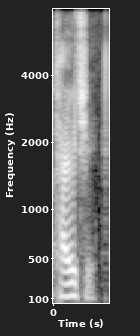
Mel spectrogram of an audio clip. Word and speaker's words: Caiucci: Did I say it right this time? Caiucci. Yeah, we looked it up.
